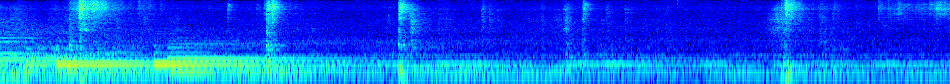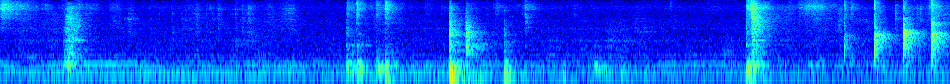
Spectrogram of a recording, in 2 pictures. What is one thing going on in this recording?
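Drums and cymbals are struck softly now and then.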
